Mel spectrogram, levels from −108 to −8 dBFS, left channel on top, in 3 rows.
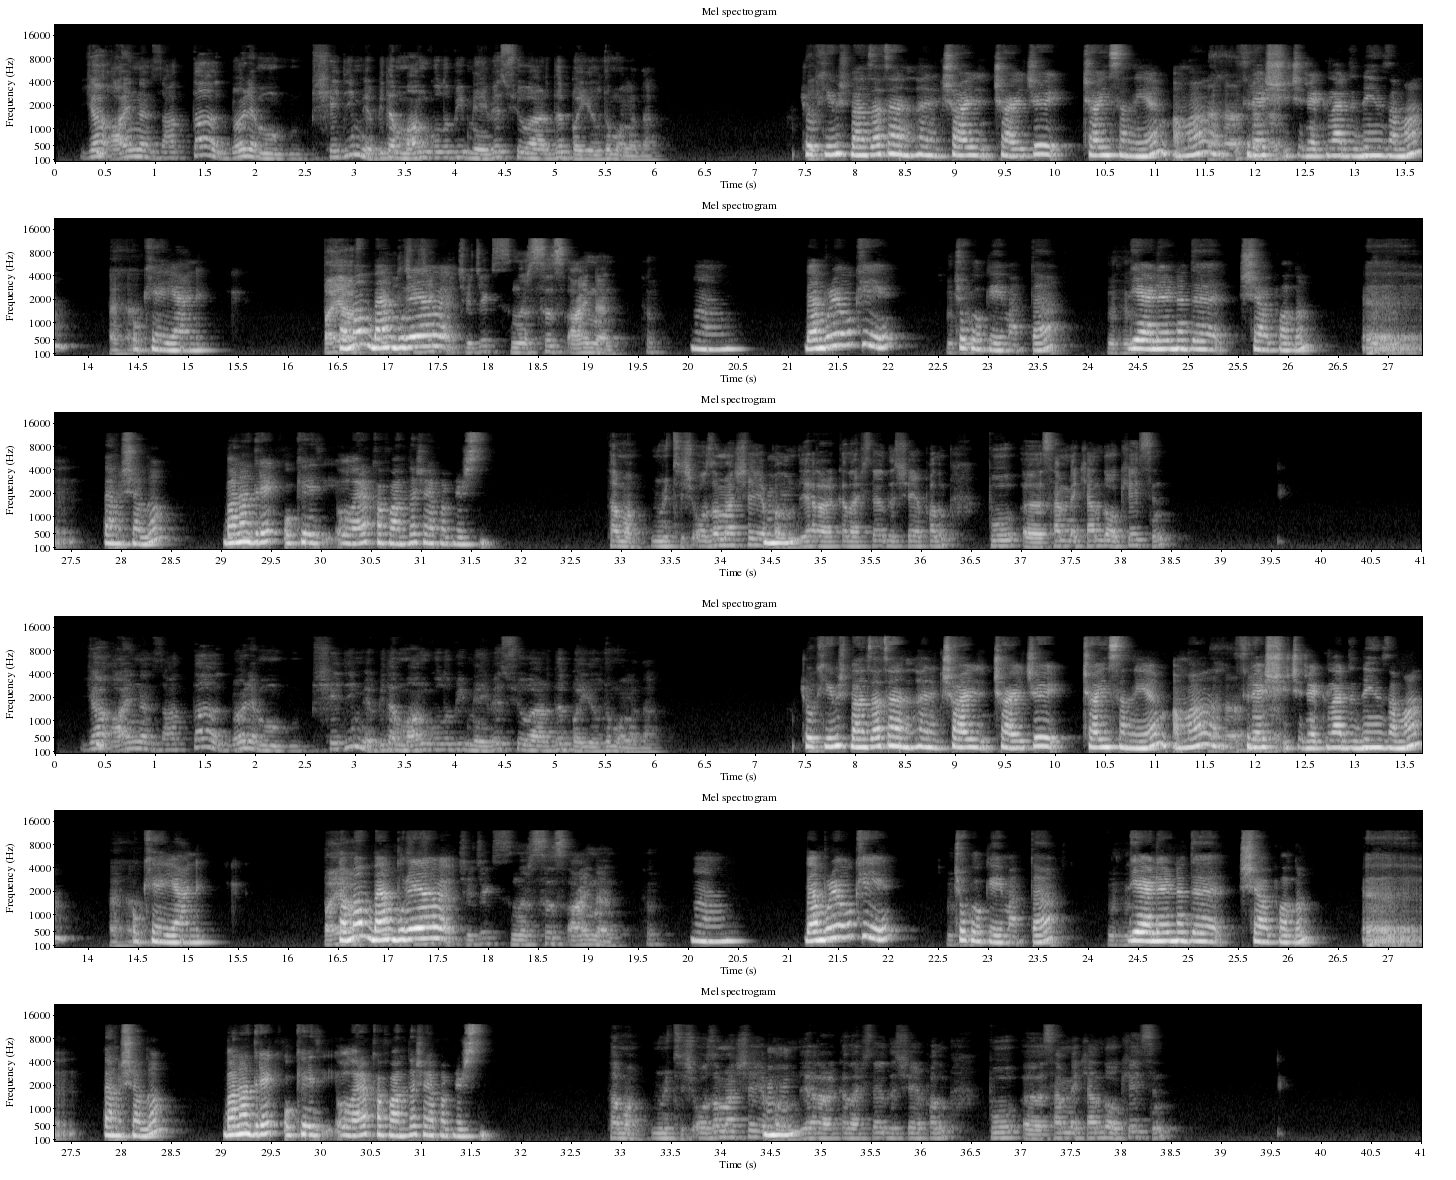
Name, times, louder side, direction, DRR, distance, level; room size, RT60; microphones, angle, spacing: voice 1, 0.3-6.0 7.5-7.6 11.5-12.3 14.2-14.6 16.4-17.0 17.4-17.5 17.8-19.3 19.6-19.7 22.6-22.9 24.2-24.5 26.8-27.1 29.0-29.3 32.9-38.4, left 2 dB, 85° left, 1.4 m, -42 dB
voice 2, 7.5-13.8 14.4-15.3 16.5-17.7 20.0-20.6 21.2-22.1 22.7-23.7 24.4-26.3 26.7-27.4 27.8-28.5 29.0-31.7 34.4-34.8, right 3 dB, 30° right, 0.3 m, -27 dB
5.2 x 4.8 x 3.7 m
head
